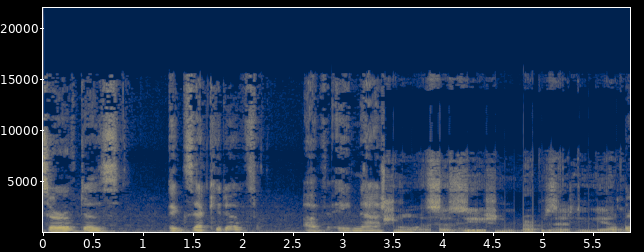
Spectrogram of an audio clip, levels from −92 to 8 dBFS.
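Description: Interleaved audio read as planar begins at 3.41 s, right after "as executive of a", and runs to the end. Each 93 ms block's alternating left-right samples get split into halves, so the speech drops an octave, sounds doubled and chops at about 10.8 Hz.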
